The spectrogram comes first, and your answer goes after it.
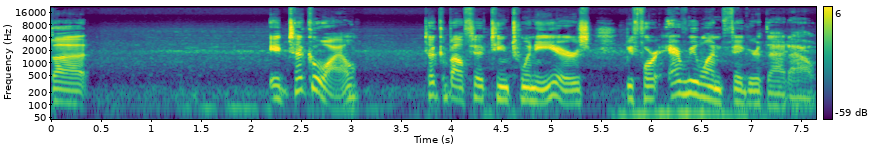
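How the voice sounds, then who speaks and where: A man with a medium pitch and vocal fry speaks at a fairly slow pace, with very wide pitch swings, a bright, sharp tone and long, frequent pauses. The recording is very clean, with a silent background. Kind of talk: casual talk to camera. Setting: outdoors, traffic noise. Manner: hesitant, many filler words.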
